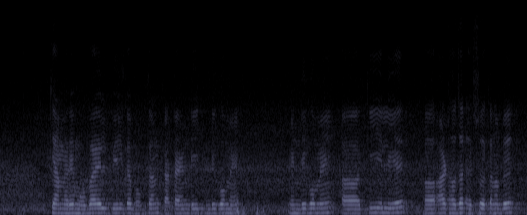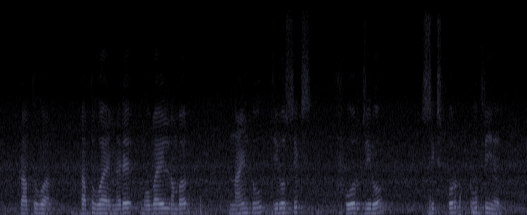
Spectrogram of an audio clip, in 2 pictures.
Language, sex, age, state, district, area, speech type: Hindi, male, 45-60, Madhya Pradesh, Seoni, rural, read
